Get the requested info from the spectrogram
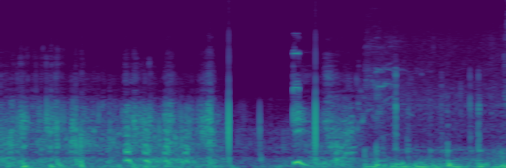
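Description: Muffled underwater gurgling and knocking from a camera microphone held under the surface of a shallow creek, then, about three and a half seconds in, clearer splashing of water as a hand digs in the creek bed.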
